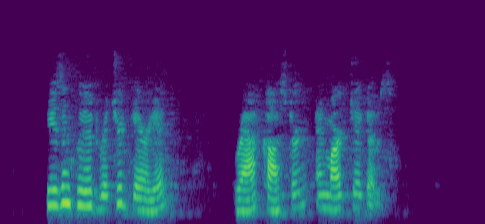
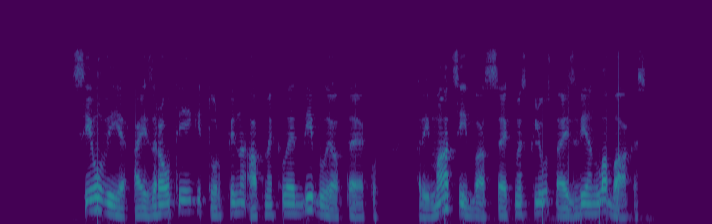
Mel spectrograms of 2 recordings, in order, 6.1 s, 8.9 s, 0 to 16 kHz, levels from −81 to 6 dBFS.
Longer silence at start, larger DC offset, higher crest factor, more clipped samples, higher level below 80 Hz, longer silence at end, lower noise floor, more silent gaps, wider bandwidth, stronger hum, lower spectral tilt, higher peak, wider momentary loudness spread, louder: second, 0.6 s vs 0.9 s; neither; about the same, 18 dB vs 20 dB; neither; about the same, -66 dBFS vs -70 dBFS; first, 1.25 s vs 0.85 s; second, -65 dBFS vs under -90 dBFS; neither; second, 6 kHz vs 7.6 kHz; neither; first, -9 dB/octave vs -5 dB/octave; first, -2 dBFS vs -28 dBFS; first, 12 LU vs 9 LU; first, -18 LUFS vs -47 LUFS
